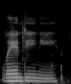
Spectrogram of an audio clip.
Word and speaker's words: Landini: Landini. Oh wow, that It is a really good special. last name. Yeah. Thought about hyphenating It's not much it. that rhymes with Lamborghini, but I know.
